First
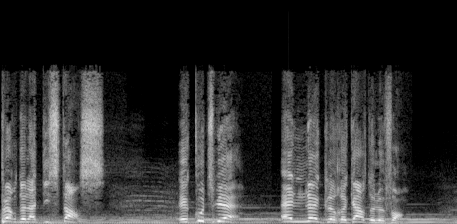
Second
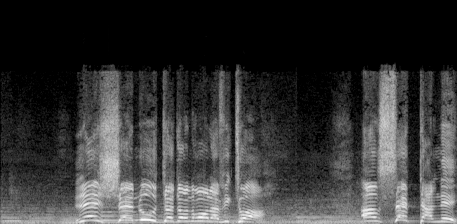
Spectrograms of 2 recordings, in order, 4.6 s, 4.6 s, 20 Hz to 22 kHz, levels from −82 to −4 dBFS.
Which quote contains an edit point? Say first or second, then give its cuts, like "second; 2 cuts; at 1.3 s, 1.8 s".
second; 1 cut; at 3.5 s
